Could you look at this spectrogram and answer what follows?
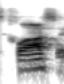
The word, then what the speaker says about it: Clase: That's just so did you not know it was Clase? – No, I don't watch the Indians. I have him on my fantasy team. – Dodgers player. – People pronounce his name all the time, and it's Clase. It's never been.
